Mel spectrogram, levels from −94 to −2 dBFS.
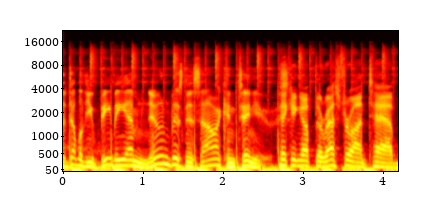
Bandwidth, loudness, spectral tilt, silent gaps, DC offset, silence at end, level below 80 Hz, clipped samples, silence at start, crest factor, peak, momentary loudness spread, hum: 14.5 kHz; -18 LUFS; -5.5 dB/octave; none; under 0.1%; 0 s; -26 dBFS; under 0.1%; 0 s; 14 dB; -4 dBFS; 3 LU; none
